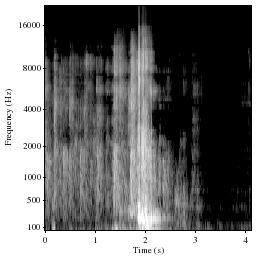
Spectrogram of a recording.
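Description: Microphone handling noise: a run of light taps and knocks, then a loud, heavy thud with rustling about two seconds in, as the microphone is fitted or adjusted.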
